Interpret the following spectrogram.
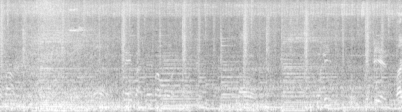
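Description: Music with a singing voice over a steady beat and bass line.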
